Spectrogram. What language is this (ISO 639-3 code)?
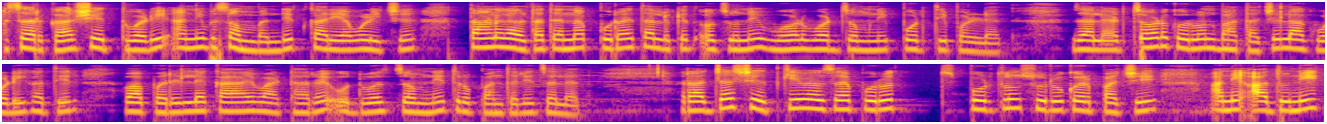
kok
